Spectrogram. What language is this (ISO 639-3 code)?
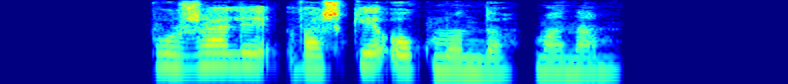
chm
